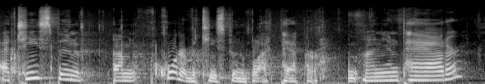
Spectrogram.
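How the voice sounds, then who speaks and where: With noticeable background noise, a woman at a medium pitch speaks at a moderate pace, keeping her loudness very even while her pitch swings very widely. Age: 60s. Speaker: cooking show host. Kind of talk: cooking demonstration. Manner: casual.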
